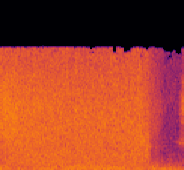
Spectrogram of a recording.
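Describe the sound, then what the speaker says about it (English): Roaring storm wind in a dramatic scene: a loud, dense, steady rush of noise that stays constant for about two seconds, then its upper hiss drops away abruptly near the end. "So the storm shuts her down?"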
